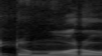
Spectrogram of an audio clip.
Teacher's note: ये आयम्बिक है, first unstress है ना, देन स्ट्रेस है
